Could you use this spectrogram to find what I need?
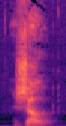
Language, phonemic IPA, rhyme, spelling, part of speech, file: Dutch, /zɑu̯/, -ɑu̯, zou, verb, Nl-zou.ogg
- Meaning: singular past indicative of zullen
